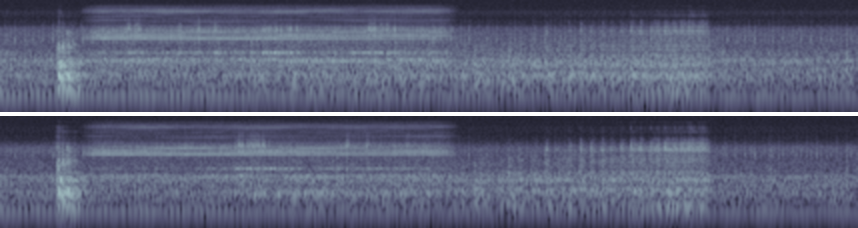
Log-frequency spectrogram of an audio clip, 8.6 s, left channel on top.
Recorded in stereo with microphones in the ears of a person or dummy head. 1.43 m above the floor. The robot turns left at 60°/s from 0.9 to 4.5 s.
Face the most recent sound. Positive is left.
turn(degrees=-10)  # may be behind; listen again after turning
